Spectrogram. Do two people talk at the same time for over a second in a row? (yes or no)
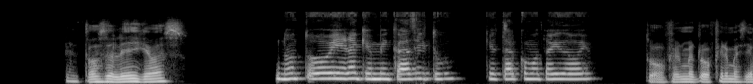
no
